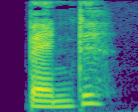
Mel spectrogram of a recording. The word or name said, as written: bande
